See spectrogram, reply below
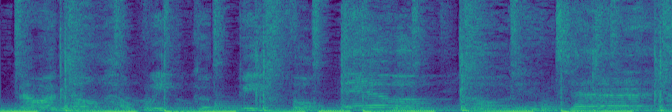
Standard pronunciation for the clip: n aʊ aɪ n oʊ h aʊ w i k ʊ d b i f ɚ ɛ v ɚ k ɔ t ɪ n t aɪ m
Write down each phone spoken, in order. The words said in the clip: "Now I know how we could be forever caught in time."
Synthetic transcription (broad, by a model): n aʊ aɪ n oʊ h aʊ w i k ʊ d b i f ɚ ɛ v ɚ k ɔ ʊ ɪ n t aɪ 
